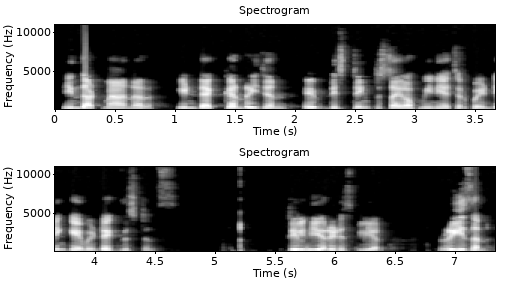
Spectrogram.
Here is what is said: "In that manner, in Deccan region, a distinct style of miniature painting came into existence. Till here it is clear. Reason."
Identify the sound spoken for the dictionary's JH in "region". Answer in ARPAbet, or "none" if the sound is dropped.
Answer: JH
